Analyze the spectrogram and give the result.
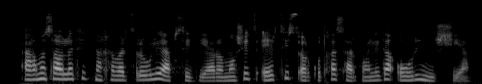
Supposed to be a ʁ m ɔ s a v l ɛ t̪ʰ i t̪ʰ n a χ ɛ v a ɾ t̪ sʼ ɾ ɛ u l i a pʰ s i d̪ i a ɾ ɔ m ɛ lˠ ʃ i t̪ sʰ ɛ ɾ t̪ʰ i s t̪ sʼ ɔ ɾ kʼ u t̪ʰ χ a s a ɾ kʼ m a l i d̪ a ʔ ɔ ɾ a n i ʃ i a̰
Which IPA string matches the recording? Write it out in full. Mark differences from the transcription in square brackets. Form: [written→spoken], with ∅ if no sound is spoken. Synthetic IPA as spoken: a ʁ m ɔ s a v l ɛ t̪ʰ i t̪ʰ n a χ ɛ v a ɾ t̪ sʼ ɾ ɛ u l i a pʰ s i d̪ i a ɾ ɔ m ɛ lˠ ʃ i t̪ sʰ ɛ ɾ t̪ʰ i s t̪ sʼ ɔ ɾ kʼ u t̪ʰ χ a s a ɾ kʼ m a l i d̪ a ʔ ɔ ɾ [a→i] n i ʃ i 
